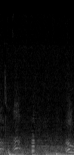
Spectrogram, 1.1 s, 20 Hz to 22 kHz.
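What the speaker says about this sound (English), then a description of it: "The dogs in the building are barking at you." Dogs barking inside a building on a golf course in Hot Shots Golf 5, a quick run of several close, sharp barks and yips with a low game hum underneath.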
